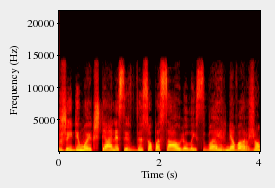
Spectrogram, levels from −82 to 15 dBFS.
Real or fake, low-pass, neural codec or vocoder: fake; 14.4 kHz; autoencoder, 48 kHz, 32 numbers a frame, DAC-VAE, trained on Japanese speech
